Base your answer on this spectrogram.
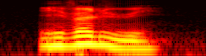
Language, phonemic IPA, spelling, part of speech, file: French, /e.va.lɥe/, évaluer, verb, Fr-évaluer.ogg
- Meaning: to assess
